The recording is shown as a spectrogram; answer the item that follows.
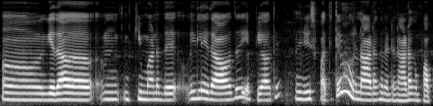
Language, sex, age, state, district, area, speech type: Tamil, female, 45-60, Tamil Nadu, Dharmapuri, rural, spontaneous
